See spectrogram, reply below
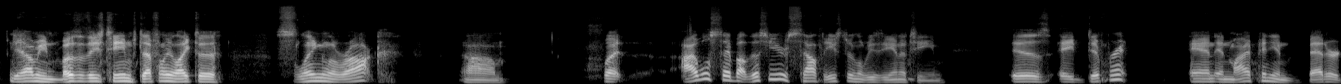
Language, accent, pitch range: English, American, 105-130 Hz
